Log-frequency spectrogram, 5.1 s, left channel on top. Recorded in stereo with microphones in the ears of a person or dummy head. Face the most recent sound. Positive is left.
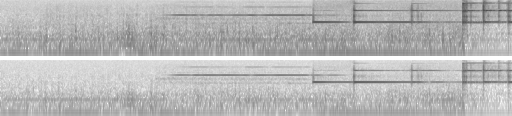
turn(degrees=20)  # may be behind; listen again after turning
